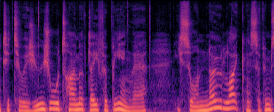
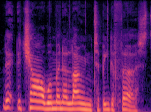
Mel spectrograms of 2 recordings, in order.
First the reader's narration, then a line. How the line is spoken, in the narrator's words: cried the woman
